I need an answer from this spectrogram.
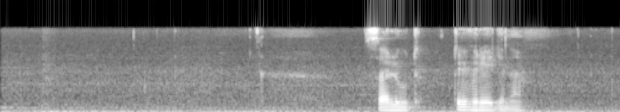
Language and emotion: Russian, neutral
